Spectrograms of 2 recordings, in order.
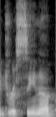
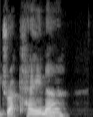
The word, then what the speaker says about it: Dracaena: In English, you would say Dracaena, but the actual Latin would be Dracaena. So the C's in Latin are always hard. It's always a hard C.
